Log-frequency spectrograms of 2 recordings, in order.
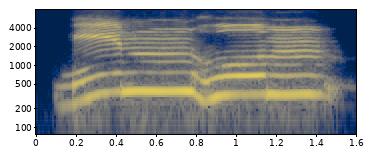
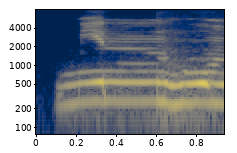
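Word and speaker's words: مِنْهُمْ: Coba biasakan jangan menukik pada saat nun sukun dan mim sukun, bukan minhum, enggak ya, minhum biasa aja, tidak terpengaruh.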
